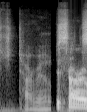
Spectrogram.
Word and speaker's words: Chataro: charmed by the notorious chataro rhymes with lazario she comes there and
